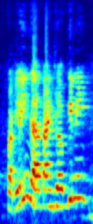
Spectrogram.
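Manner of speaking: usual speaking voice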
